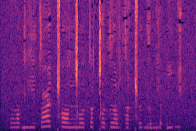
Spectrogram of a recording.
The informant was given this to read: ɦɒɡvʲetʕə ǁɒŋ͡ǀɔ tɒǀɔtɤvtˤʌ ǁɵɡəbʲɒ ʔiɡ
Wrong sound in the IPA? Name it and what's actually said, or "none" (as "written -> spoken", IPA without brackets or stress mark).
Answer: none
